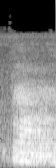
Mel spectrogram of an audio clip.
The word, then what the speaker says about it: phalanx: Phalanx, the accent's on the first.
